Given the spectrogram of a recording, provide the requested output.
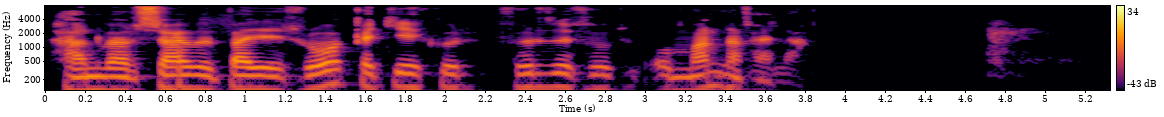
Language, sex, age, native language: Icelandic, male, 60-69, Icelandic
